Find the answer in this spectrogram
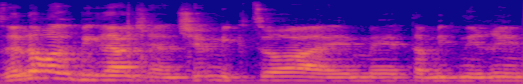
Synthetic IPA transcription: zelo̞ʁakbiɡlalʃeanʃemmːikt͡so̞aemet̪amid̪niʁim

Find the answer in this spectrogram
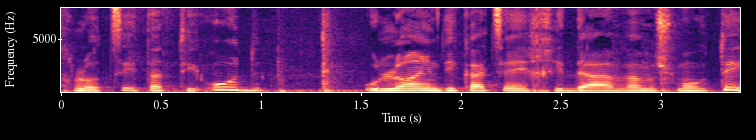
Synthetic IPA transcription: χlot͡sitatiʔudhulo̞haind̪ikat͡sjaːjeχidavehamaʃmaut̪i

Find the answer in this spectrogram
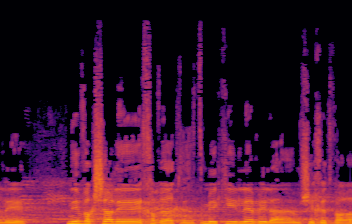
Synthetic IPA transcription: le | nivakʃaleχaveʁklisat̪mikilevilemʃiχet̪vaʁ

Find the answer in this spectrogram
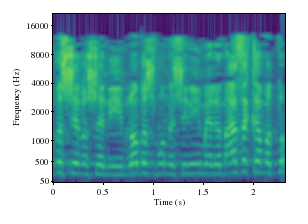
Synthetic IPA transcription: obeʃevaʃanimlobaʃmo̞neʃanimelemazekamat̪

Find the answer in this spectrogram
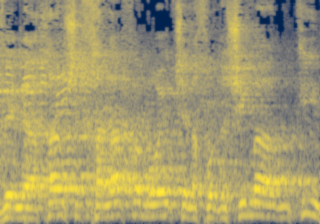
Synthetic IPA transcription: veleaχaʁʃeχalafamoed̪ʃelaχo̞d̪aʃimaːʁukim

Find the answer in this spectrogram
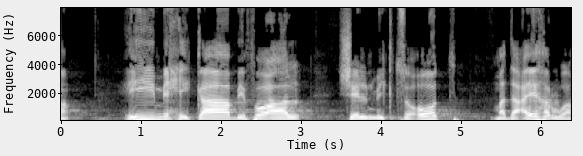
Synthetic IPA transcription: himeħikabefoʔal | ʃelmikt͡soʔot̪ | mad̪aʔejɦaɾua

